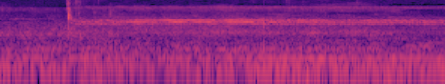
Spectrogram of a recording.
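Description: Steady low rumble of distant road traffic. About a third of a second in, a thin high-pitched tone starts with a click and holds steady.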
